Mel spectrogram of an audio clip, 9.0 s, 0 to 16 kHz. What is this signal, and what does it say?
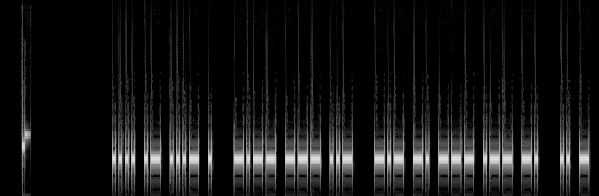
Morse code, heard as a keyed tone, about 25 wpm, 700 Hz. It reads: HAVE YOU KNOWN IT
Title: Sentences from Top 1000 Words - Review Part 3 - 25wpm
